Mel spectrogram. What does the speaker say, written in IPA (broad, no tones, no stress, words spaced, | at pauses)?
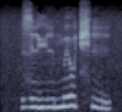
zijimɪʊ̯t͡ɕʰi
